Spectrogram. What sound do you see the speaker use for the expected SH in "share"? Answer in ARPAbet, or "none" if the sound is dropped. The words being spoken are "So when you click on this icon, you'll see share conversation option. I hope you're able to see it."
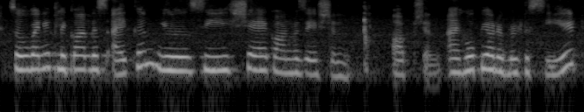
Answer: SH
